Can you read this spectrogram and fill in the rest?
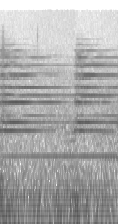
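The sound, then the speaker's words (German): A small bell of the synagogue in Endingen, canton Aargau, Switzerland, rings out with two clear strikes about a second and a half apart, each leaving a bright, sustained metallic tone that hangs in the air. No voices are heard. “Endingen ist die einzige erhaltene Synagoge Europas mit Glocken”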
